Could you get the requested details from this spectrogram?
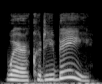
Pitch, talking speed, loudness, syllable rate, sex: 230 Hz, 235 wpm, -16 LUFS, 5.6 syllables/s, female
